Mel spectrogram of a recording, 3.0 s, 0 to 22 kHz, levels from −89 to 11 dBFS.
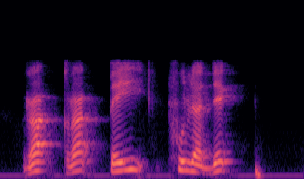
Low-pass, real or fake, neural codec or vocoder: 5.4 kHz; fake; autoencoder, 48 kHz, 32 numbers a frame, DAC-VAE, trained on Japanese speech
